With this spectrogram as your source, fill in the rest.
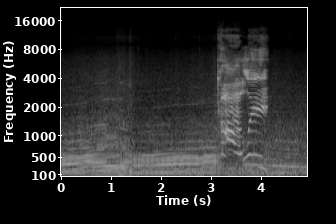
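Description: A 2022 Cadillac CT5-V Blackwing accelerates hard in second gear in a straight line, a loud, close, rising engine roar with excited speech over it partway through.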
